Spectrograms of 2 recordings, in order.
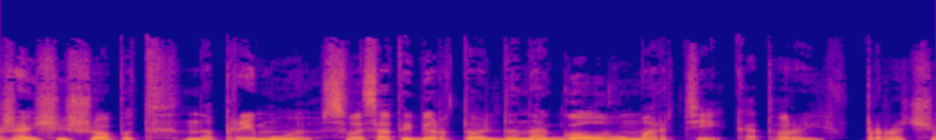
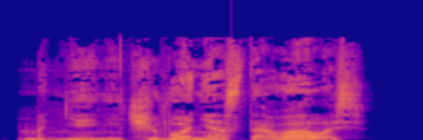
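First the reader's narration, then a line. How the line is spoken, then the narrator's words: Whispering. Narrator (Russian): зашептал Бертольд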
